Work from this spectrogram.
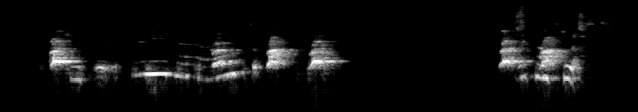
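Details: Indoors in a puppy pen, a litter of five Blenheim Cavalier King Charles Spaniel puppies gives high yaps and whining barks in an uneven run, then two more sharp barks after a pause.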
